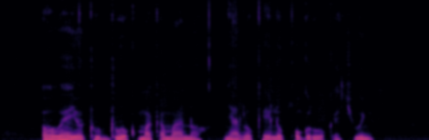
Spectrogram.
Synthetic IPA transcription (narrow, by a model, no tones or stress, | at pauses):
ɔwɛjɔtudɾwokmakamanɔɲalɔkelopoɡɾwoket͡ʃuɲo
